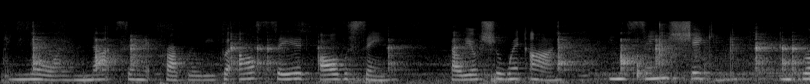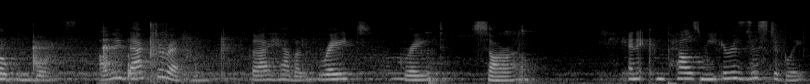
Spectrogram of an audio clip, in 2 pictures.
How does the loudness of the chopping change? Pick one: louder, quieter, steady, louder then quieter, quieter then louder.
quieter then louder.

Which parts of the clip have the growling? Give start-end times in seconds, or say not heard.
not heard.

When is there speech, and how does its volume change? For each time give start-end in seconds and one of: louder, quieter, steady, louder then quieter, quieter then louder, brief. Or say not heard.
0.1-13.4 steady
14.3-16.1 brief.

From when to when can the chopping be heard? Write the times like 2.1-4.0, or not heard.
0.1-9.2.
